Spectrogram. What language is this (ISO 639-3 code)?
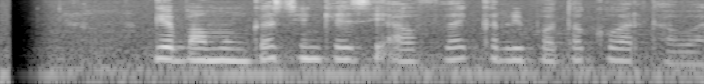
sun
